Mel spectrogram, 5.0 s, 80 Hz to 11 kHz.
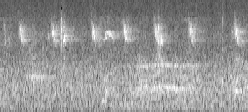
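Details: Eurasian tree sparrow, a very common resident, recorded in Ubon Ratchathani, Thailand on 10 May 2020, giving short bright chirps repeated roughly every half to one second, about eight in sequence, over a quiet hiss.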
